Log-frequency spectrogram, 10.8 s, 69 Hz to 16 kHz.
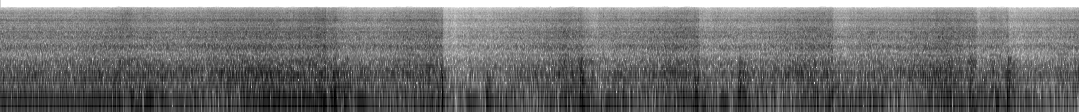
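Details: Timing advanced to about 18–20 degrees (balancer set at 10). Low rumble with sharp pops as the throttle opens. Part-throttle hesitation and a little exhaust backfire; less rich smell than before. Cause not confirmed; leaning the carb is next.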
